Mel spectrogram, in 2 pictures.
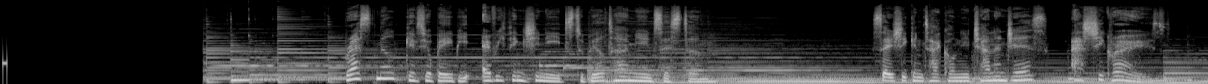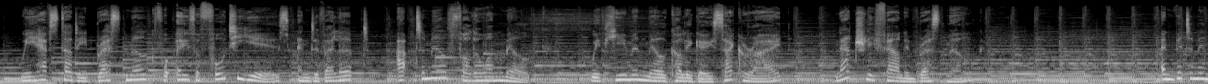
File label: UK; Aptamil Milk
